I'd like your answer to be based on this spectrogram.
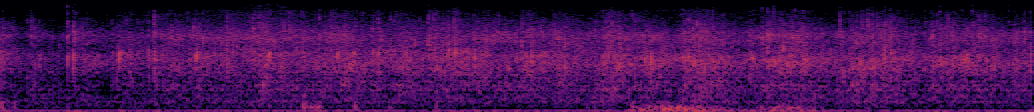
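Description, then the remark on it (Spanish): An audience applauds the Lord together, a steady wash of many hands clapping for several seconds at a moderate level, with no one speaking over it. “Dele el aplauso al Señor.”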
